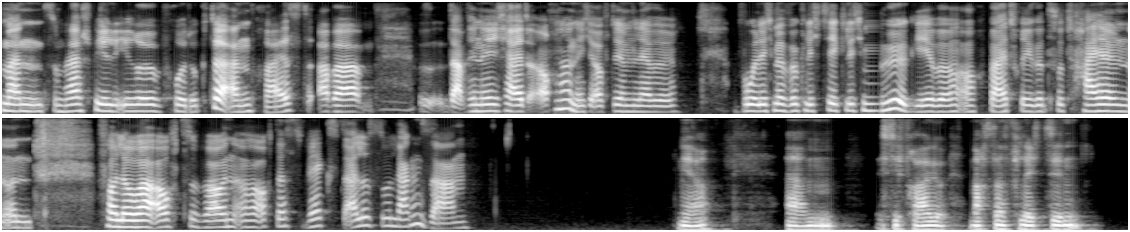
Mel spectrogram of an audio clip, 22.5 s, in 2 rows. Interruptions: none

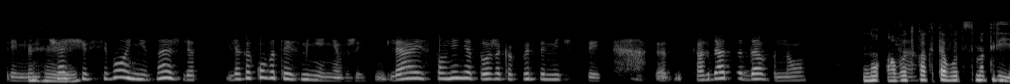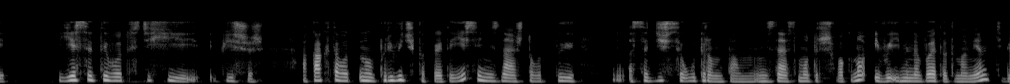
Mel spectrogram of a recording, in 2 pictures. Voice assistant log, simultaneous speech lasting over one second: none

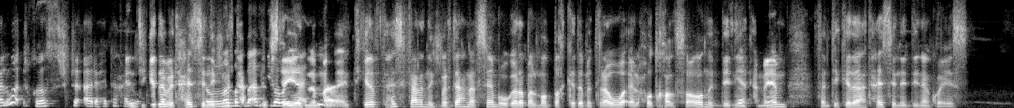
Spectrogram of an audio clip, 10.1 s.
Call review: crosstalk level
present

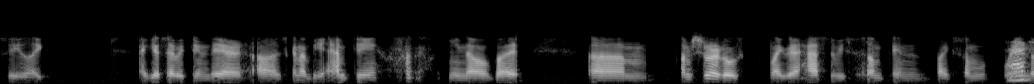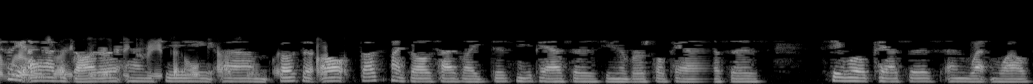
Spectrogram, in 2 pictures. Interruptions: present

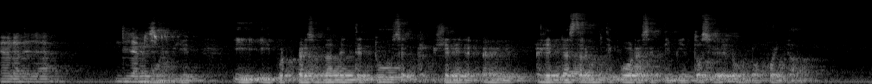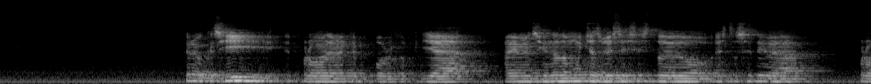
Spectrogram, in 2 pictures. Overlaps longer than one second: none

